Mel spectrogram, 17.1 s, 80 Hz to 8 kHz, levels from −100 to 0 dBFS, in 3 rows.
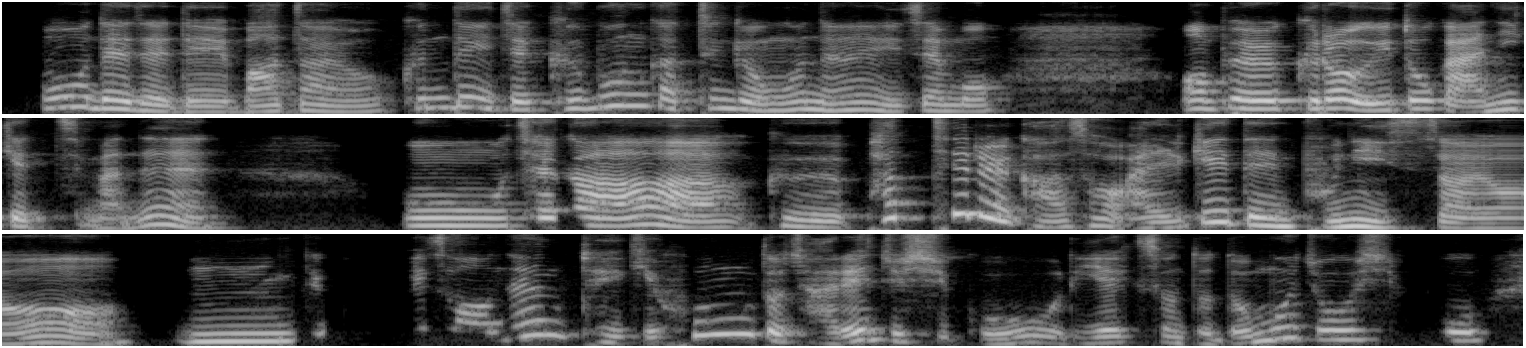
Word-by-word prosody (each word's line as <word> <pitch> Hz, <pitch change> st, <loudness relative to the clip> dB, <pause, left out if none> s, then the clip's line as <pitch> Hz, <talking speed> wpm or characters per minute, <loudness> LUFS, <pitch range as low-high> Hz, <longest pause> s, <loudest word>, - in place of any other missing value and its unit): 어 265 Hz, +3 st, -2 dB
네네네. 165 Hz, -11 st, +2 dB
맞아요. 155 Hz, +1 st, -3 dB
근데 255 Hz, +6 st, -4 dB
이제 200 Hz, -3 st, -1 dB
그분 270 Hz, +9 st, -2 dB
같은 235 Hz, -2 st, -4 dB
경우는 190 Hz, -1 st, -1 dB
이제 160 Hz, +2 st, -4 dB
뭐 155 Hz, -1 st, -5 dB, 0.6 s
어 225 Hz, -2 st, 0 dB
별 215 Hz, -2 st, +5 dB
그럴 225 Hz, +1 st, +6 dB
의도가 215 Hz, +4 st, +2 dB
아니겠지만은 190 Hz, -3 st, -2 dB, 0.6 s
어 200 Hz, 0 st, +3 dB
제가 200 Hz, -6 st, +4 dB
그 165 Hz, -6 st, -3 dB
파티를 395 Hz, 0 st, +3 dB
가서 165 Hz, +4 st, -4 dB
알게 165 Hz, -, 0 dB
된 195 Hz, -4 st, +4 dB
분이 170 Hz, +2 st, +4 dB
있어요. 140 Hz, +2 st, -1 dB, 0.2 s
음 205 Hz, +1 st, +2 dB
거기서는 270 Hz, -, -8 dB
되게 170 Hz, -, -8 dB
호응도 395 Hz, -, 0 dB
잘 -, -, -3 dB
해 -, -, +4 dB
주시고 175 Hz, -, -4 dB
리액션도 165 Hz, +1 st, -6 dB
너무 265 Hz, +7 st, -3 dB
좋으시고 250 Hz, -, -3 dB
200 Hz, 265 characters per minute, -30 LUFS, 165-235 Hz, 0.6 s, 그럴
